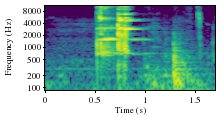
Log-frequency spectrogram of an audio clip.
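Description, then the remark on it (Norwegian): Two bright glass clinks ring out close together, followed by a softer knock and a faint third chime, like glasses touched in a toast, with no one speaking. “Så folkens, skål.”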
